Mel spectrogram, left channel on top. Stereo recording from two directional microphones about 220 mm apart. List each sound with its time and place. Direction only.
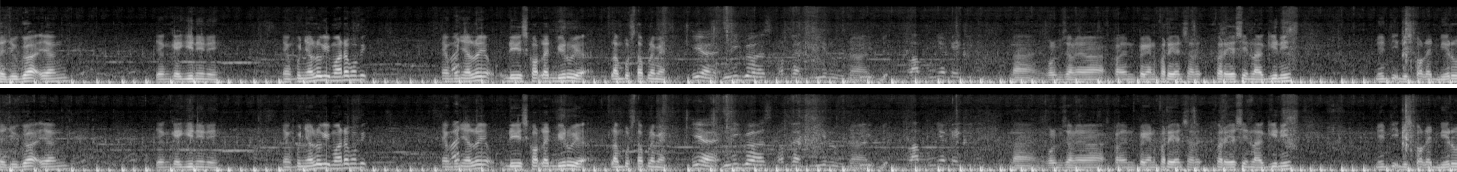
0.0 s speech: 25° left (ahead or behind)
1.6 s speech: 15° left (ahead or behind)
6.9 s speech: 30° right (ahead or behind)
10.1 s speech: 5° left (ahead or behind)
14.1 s speech: centre (ahead or behind)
